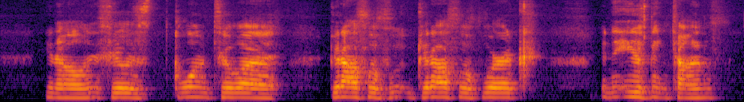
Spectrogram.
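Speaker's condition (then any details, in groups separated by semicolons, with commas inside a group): Mobius syndrome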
